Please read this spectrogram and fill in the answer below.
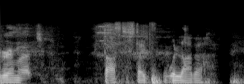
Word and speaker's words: Vorlage: That's Forlaga, by the way. I was having trouble understanding what you were saying. Thank you very much. Das ist ein Vorlage.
